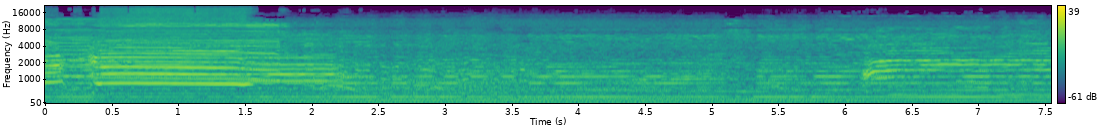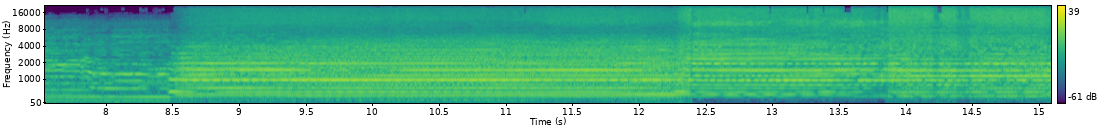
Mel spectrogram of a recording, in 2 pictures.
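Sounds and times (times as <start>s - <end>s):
truck air horn blast: 8.4s - 15.0s.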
